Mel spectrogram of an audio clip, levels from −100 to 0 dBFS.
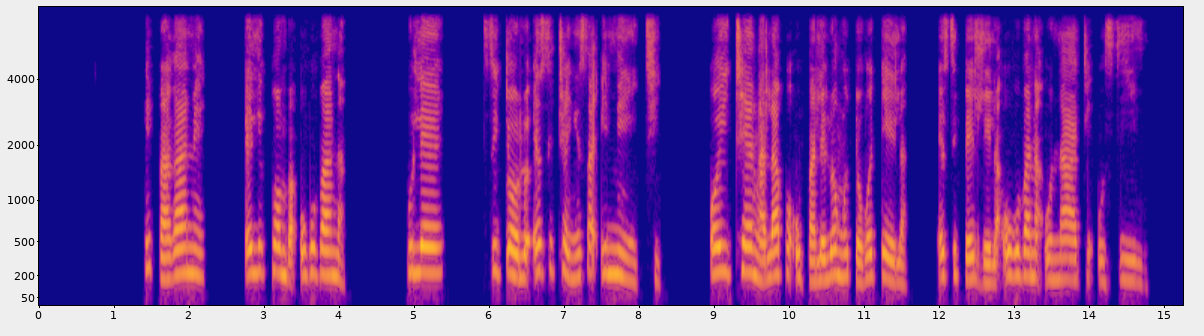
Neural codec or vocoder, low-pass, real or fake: codec, 44.1 kHz, 7.8 kbps, Pupu-Codec; 7.2 kHz; fake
